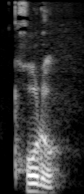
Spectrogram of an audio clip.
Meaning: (adjective) prole
- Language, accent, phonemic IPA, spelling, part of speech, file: French, France, /pʁɔ.lo/, prolo, adjective / noun, LL-Q150 (fra)-prolo.wav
